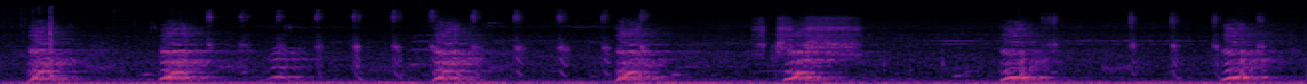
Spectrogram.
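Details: Large female Bully Kutta from Pakistan barking repeatedly, deep throaty woofs roughly once a second, some doubled, with faint clicking and a constant low hum behind.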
